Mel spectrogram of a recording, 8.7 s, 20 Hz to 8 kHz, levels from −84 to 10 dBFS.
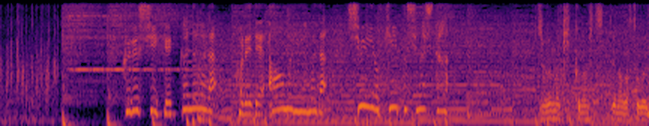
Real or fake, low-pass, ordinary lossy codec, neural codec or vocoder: real; 7.2 kHz; none; none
